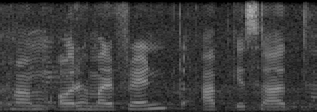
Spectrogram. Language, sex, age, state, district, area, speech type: Urdu, female, 18-30, Uttar Pradesh, Mau, urban, spontaneous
